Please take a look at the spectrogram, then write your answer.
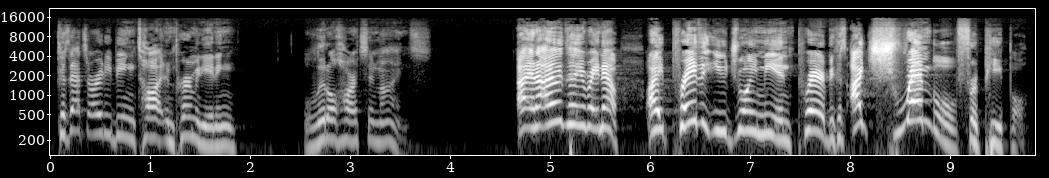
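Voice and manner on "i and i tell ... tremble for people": loud, high, impassioned appeal; trembling-for-souls urgency, full voice; fervent preaching. Real, not acted. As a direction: preach it urgently at raised pitch.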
